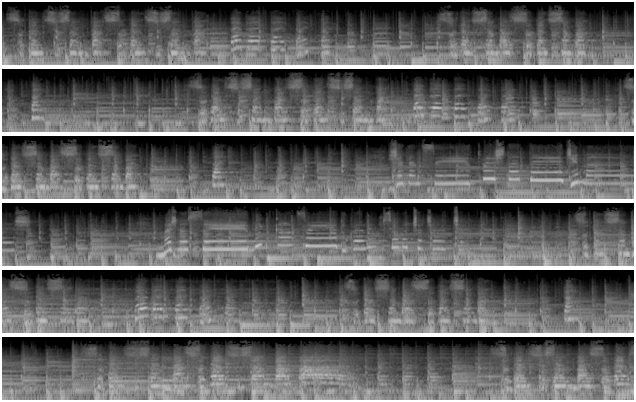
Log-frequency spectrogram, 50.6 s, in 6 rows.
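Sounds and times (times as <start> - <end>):
samba jazz music: 0.0 - 50.5.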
